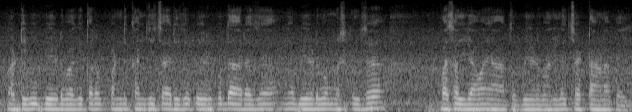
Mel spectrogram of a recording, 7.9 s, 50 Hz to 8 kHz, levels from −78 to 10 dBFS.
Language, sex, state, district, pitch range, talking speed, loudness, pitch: Hindi, male, Rajasthan, Nagaur, 130-135 Hz, 180 wpm, -16 LUFS, 135 Hz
